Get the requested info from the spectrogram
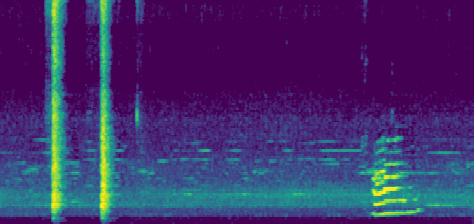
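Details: Pet cat called Bheemo, just scolded for biting a leg, gives one short, bright meow with stacked harmonics near the end, preceded by two sharp clicks about half a second apart over a faint steady hum.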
